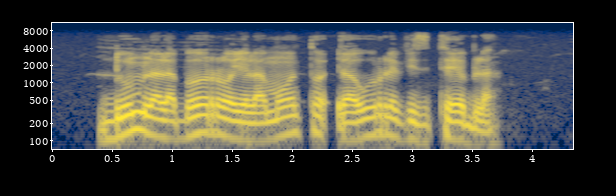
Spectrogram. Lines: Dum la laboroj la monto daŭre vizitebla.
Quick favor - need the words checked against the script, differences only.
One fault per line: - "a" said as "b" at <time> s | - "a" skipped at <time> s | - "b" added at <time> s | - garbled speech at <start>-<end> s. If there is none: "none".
none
